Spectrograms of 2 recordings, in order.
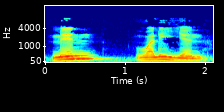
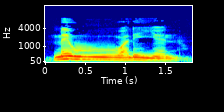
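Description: First: The n sound is pronounced before the w. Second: The n merges into a doubled w sound.

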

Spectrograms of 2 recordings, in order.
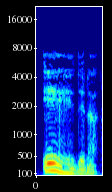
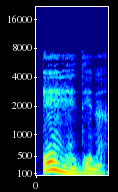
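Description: First: The first consonant is light and breathy. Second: The first consonant is light and breathy.

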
